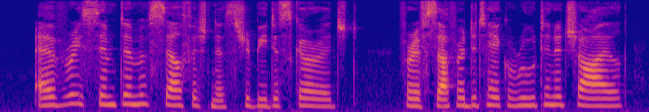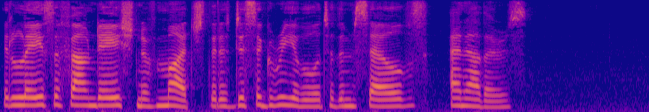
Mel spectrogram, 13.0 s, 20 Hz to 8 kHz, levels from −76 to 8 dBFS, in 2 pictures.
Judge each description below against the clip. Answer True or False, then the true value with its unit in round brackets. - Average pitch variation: False (2.3 semitones)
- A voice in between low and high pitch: False (195 Hz)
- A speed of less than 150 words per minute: True (135 wpm)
